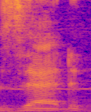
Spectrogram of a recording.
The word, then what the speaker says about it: Z: is a couch and it is pronounced Zed not Z Canada is the second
